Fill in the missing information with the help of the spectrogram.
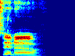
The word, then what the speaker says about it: Sinnoh: He's gonna get an evolution with a Shino stone or Shino. Shino? I like with Shino. – Shino stone. – I think it's Sinnoh. – How do you say it?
